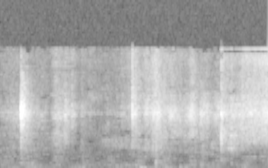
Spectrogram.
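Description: Scissors snip through craft foam.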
